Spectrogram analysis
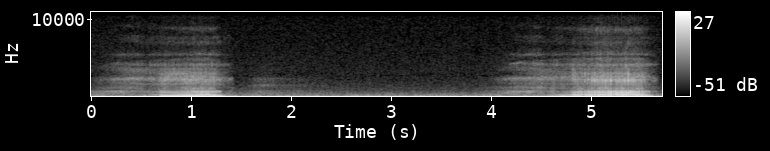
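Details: Snoring sound effect during sleep: two loud, buzzing snores about four seconds apart, with quiet breathing between.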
